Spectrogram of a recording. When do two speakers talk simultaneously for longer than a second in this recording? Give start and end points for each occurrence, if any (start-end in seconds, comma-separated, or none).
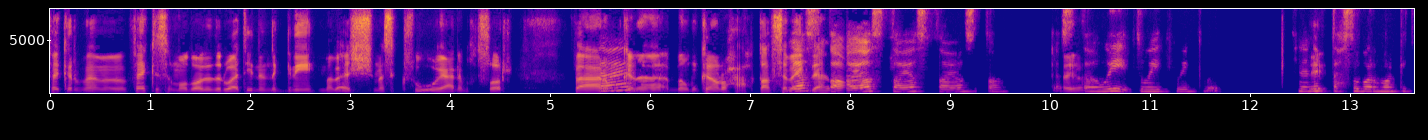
none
